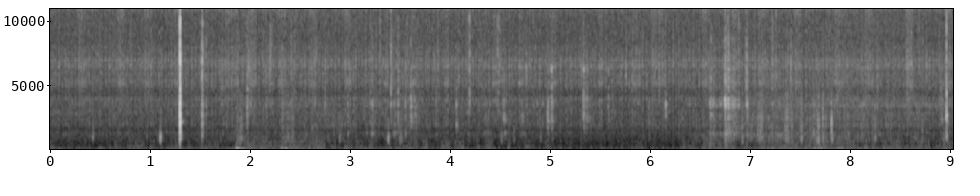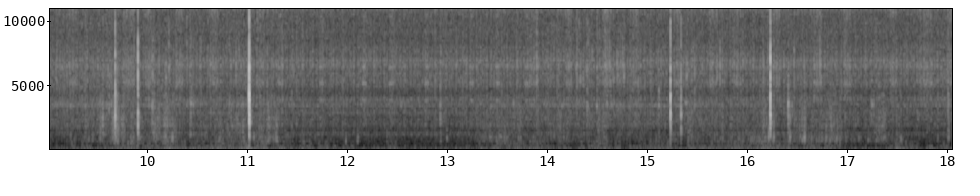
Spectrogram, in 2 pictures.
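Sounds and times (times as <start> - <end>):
wind rumbling on microphone: 0.0 - 18.0
light clicks and taps: 8.9 - 11.3, 14.3 - 15.5.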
